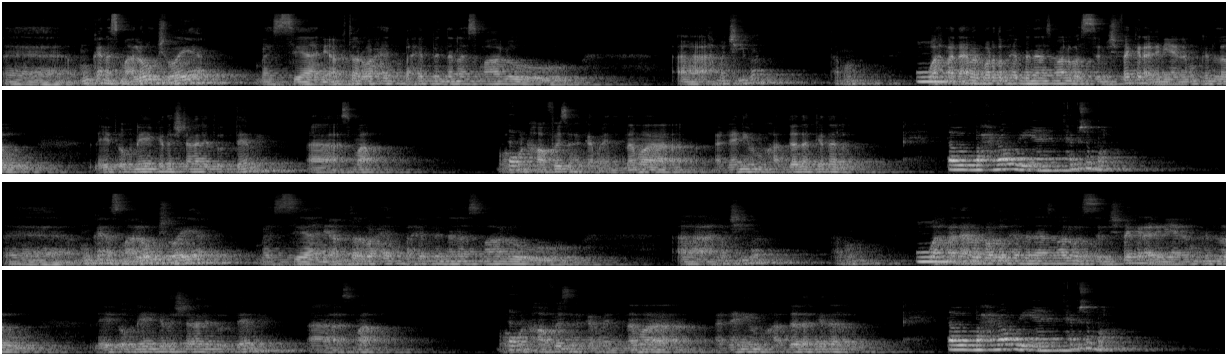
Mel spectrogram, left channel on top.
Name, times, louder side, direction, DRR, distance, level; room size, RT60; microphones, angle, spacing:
voice 1, 0.0-2.1 2.5-5.9 6.7-7.6 8.3-8.6 9.3-12.5 13.2-14.9 15.3-16.0 17.2-20.7, left 1 dB, 85° left, 3 dB, 0.6 m, -29 dB
voice 2, 9.1-9.5 17.3-17.5 21.7-23.3, equal, 5° left, -3 dB, 0.6 m, -24 dB
4.6 x 4.1 x 2.5 m, 1.2 s
head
